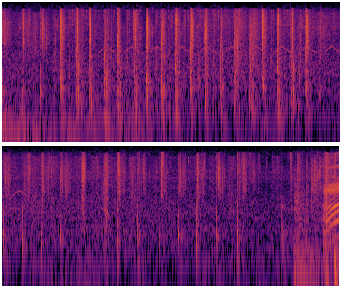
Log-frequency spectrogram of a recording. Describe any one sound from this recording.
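Quick footsteps tap on hard pavement.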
